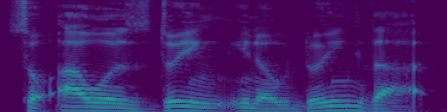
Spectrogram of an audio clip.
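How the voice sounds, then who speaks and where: A young Ugandan-accented man with a notably low, deep voice speaks as an interview guest. He tells his story slowly and reflectively, pausing often and leaning on fillers as he searches for words. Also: darkish tone. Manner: halting, reflective, heavy with fillers.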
